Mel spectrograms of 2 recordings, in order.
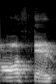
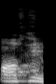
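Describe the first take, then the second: First: The word is said with a t sound. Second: The word is said without a t sound. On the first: "तो लिखा ऑफ्टेन जाता है" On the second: "इसका pronunciation जो accent होता है वो हमेशा ऑफन होता है"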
